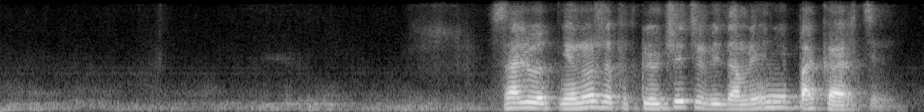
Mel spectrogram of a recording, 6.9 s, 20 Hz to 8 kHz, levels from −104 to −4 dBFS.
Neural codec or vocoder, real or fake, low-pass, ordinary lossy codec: codec, 24 kHz, 0.9 kbps, DualCodec; fake; 7.2 kHz; Opus, 16 kbps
